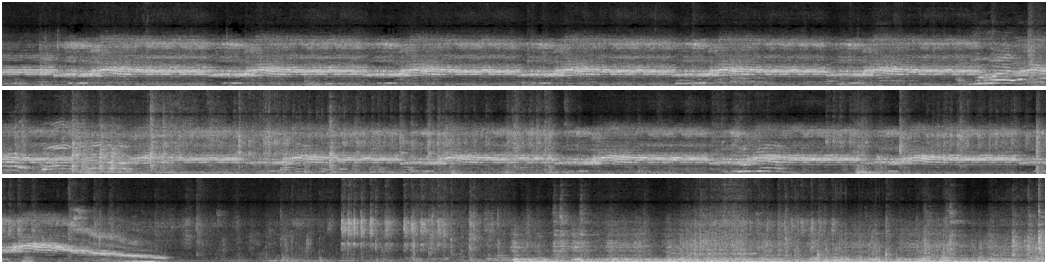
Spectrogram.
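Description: Alarm siren sounding in a repeating pattern, about one rising whoop a second, then winding down in a long falling glide and stopping a little over two-thirds of the way in. After a short lull a steady low hum with a held tone comes on.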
